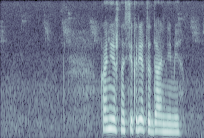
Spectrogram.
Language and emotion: Russian, neutral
